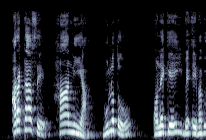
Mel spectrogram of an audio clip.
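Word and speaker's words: hanya: মূলত অনেকেই এইভাবে উচ্চারণ করে, উচ্চারণটা হওয়া উচিত হচ্ছে হানিয়া। প্রথম হবে হান, তারপরে হচ্ছে ইয়া, হানিয়া। হান ইয়া না হয়ে হবে কি হানিয়া। যেমন হান ইয়া, ওরা একসাথে উচ্চারণ করে হানিয়া, মানে হলো শুধুই।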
